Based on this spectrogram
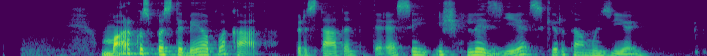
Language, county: Lithuanian, Vilnius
